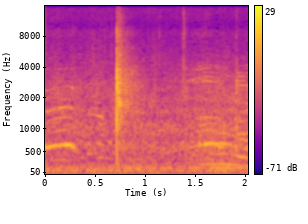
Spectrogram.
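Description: A baseball bat striking a pitched ball, one sharp crack a little under a second in: the batter hits a single.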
